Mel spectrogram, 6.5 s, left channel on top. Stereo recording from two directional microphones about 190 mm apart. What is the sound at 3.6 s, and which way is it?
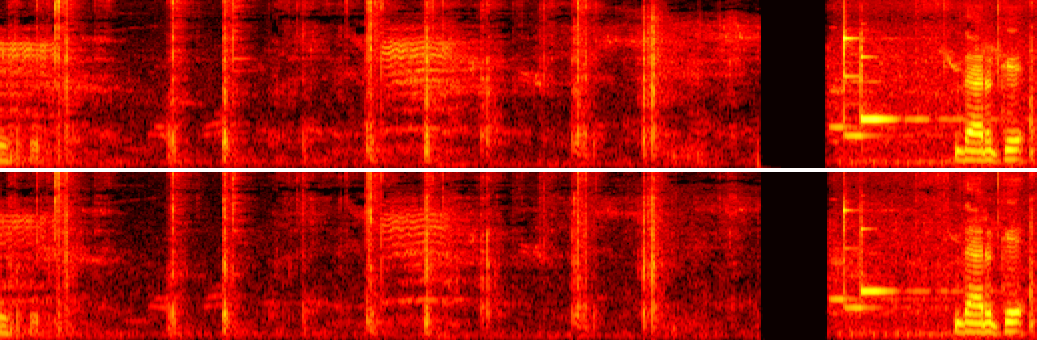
Scissors, 10° right (ahead or behind).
